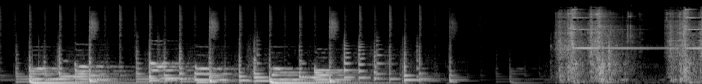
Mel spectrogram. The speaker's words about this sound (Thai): เสียงเครื่องคิดเงินของร้าน Monash Cake ร้านกาแฟและเค้กชื่อดังบนถนน Auckland Street ที่เมืองเมลเบิร์นร้านที่เปิดมาเป็นเวลากว่า90ปีบนถนนที่คึกคักเสมอ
